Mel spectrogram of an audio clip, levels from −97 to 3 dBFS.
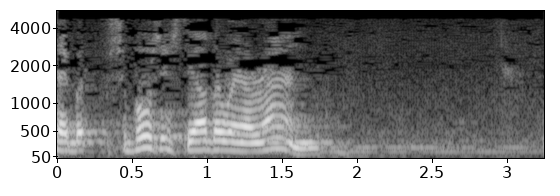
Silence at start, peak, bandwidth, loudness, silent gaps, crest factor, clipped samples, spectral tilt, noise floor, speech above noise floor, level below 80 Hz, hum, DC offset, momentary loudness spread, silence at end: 0 s; -2 dBFS; 4.9 kHz; -15 LUFS; none; 14 dB; under 0.1%; -11 dB/octave; -41 dBFS; 26 dB; -56 dBFS; none; under 0.1%; 12 LU; 0.8 s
